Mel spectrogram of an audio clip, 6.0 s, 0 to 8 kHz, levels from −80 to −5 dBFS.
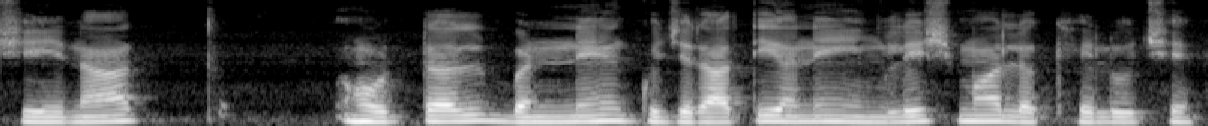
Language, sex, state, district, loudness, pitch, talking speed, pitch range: Gujarati, male, Gujarat, Valsad, -17 LUFS, 130 Hz, 90 wpm, 120-135 Hz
